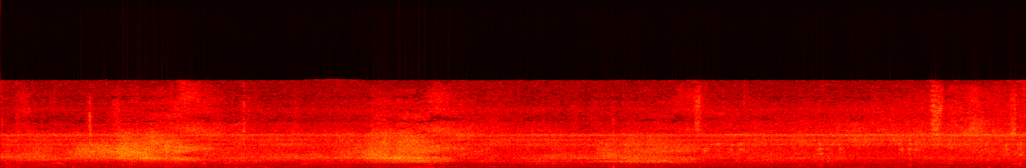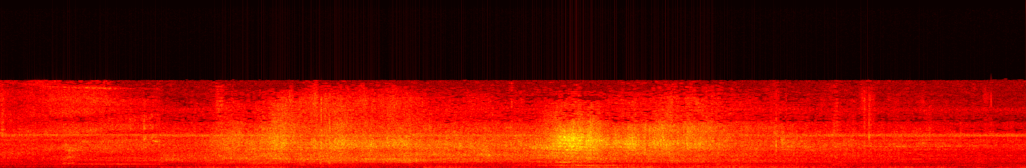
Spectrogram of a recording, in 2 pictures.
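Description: Road traffic passing on the highway: vehicles swell and fade by every few seconds, then a heavier, deeper rumble builds in the second half and peaks about three-quarters of the way through before easing off.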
